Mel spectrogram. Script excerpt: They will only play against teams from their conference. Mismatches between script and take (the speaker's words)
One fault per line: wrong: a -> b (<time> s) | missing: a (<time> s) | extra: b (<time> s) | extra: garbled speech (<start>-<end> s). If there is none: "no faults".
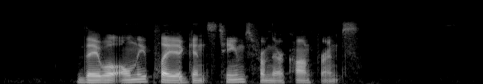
no faults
